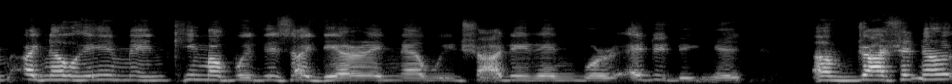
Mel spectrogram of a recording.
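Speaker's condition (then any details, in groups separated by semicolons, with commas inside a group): Cerebral palsy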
